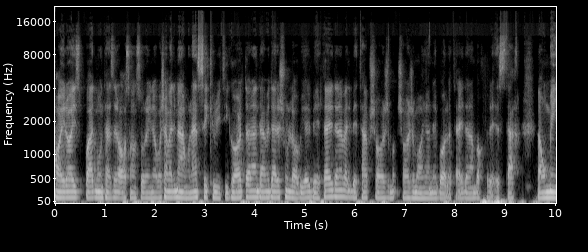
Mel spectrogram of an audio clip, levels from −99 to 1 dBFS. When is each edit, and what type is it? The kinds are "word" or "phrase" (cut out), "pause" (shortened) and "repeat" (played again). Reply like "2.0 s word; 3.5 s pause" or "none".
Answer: none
